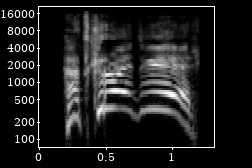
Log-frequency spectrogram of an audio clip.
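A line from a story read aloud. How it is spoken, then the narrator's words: Shout. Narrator (Russian): крикнул я ей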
